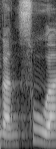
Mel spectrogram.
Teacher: La U y la A. Y la que suena más es la U, ese es un hiato acentual.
